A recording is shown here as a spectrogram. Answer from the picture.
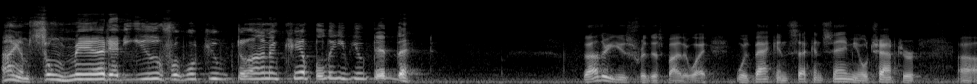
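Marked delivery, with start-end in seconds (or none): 0.0-4.2 higher, mock-furious Jonah voice; preacher plays Jonah ranting at God, much higher and mock-furious; angry Jonah. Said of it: "That's what Jonah was doing at God".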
